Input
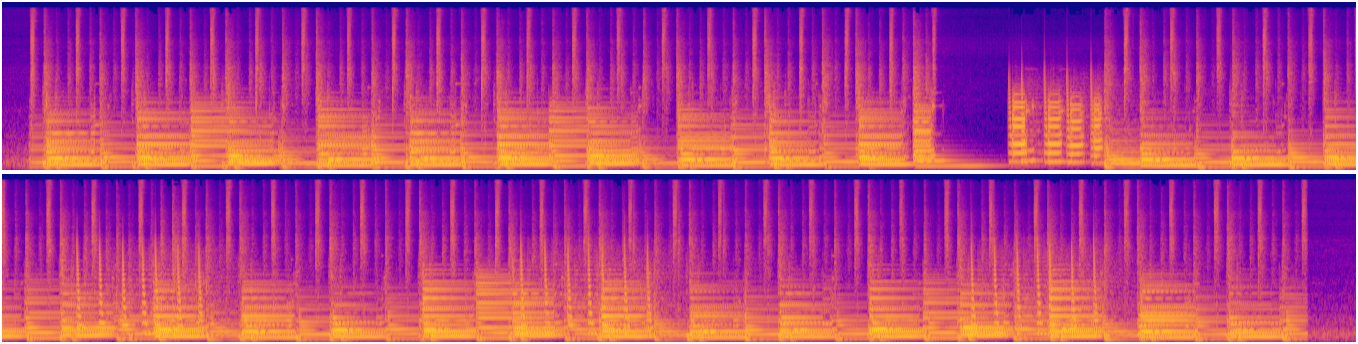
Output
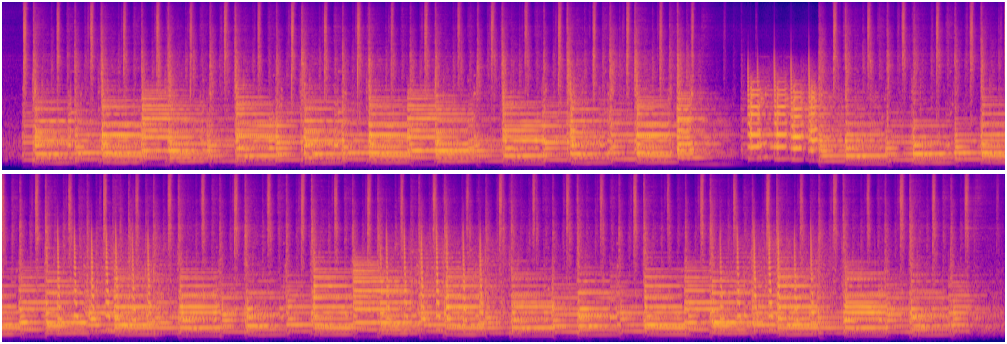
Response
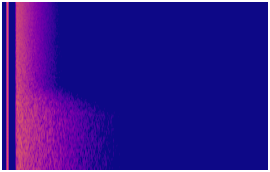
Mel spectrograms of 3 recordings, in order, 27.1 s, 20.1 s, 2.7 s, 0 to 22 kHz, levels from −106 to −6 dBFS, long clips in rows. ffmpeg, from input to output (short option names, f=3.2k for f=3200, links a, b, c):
-filter_complex "[0:a]acompressor=threshold=-21dB:ratio=6,aecho=1:1:861:0.0841,asetrate=59535,aresample=44100,flanger=delay=7.5:depth=7.6:regen=83:speed=0.38:shape=sinusoidal,areverse,acompressor=mode=upward:threshold=-37dB:ratio=2.5,areverse,highpass=f=460:w=0.5412,highpass=f=460:w=1.3066,asplit=2[a][b];[1:a]atrim=start_sample=2205[c];[b][c]afir=irnorm=-1:irlink=0,volume=-13dB[d];[a][d]amix=inputs=2:normalize=0,volume=5dB"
